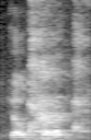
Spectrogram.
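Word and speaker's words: Healdsburg: Before you go, how do you pronounce, is it Hillsburg or? Hillsburg, that's in Sonoma County, yes.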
